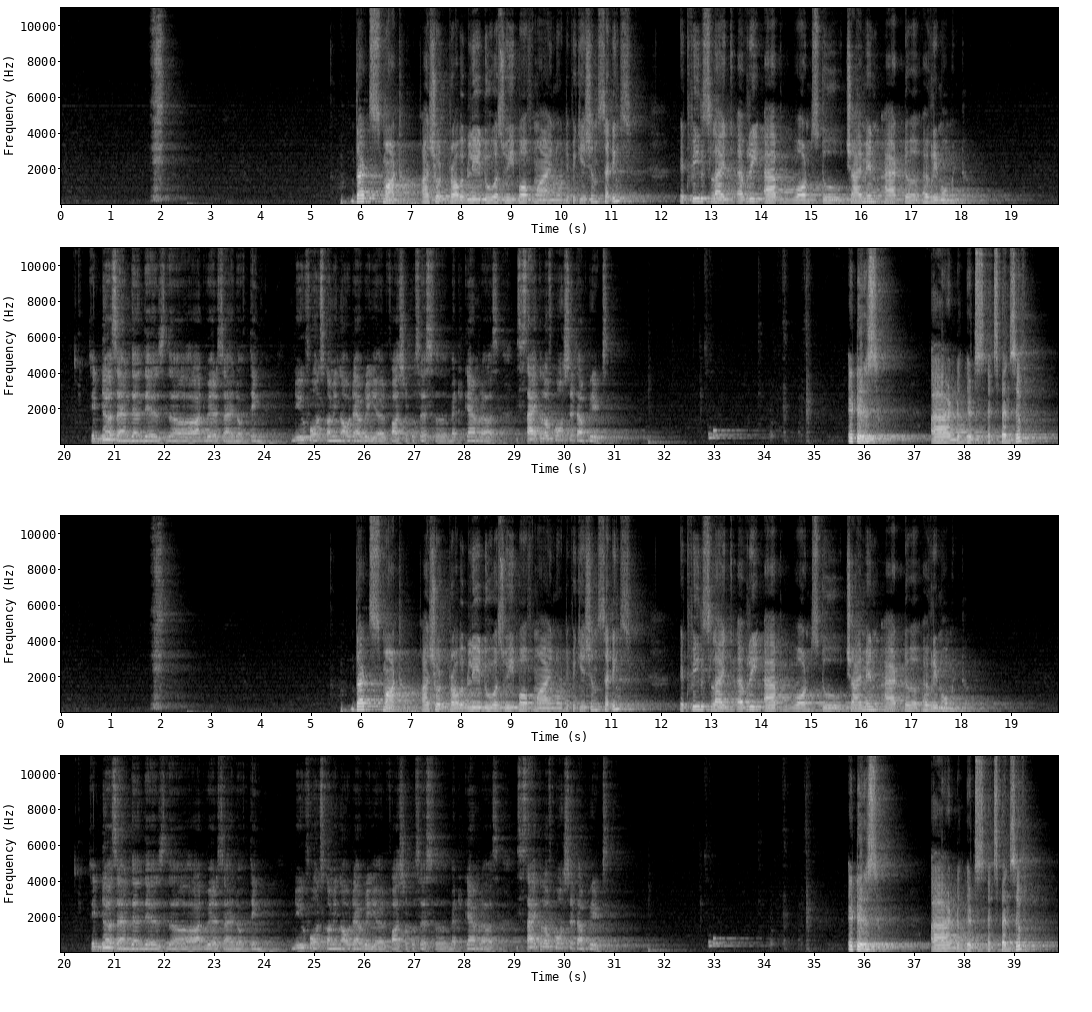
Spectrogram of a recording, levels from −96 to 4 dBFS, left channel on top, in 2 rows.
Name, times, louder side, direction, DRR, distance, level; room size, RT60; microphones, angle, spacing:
voice 1, 5.8-6.9 7.2-11.4 12.4-17.9 35.7-36.3 37.3-39.3, left 1 dB, 5° left, 3 dB, 1.5 m, -25 dB
voice 2, 20.5-24.1 24.5-28.7 29.0-30.9 32.9-33.2 34.8-34.9, left 1 dB, 25° left, 4 dB, 1.5 m, -32 dB
24.0 x 22.5 x 9.8 m, 2.7 s
head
